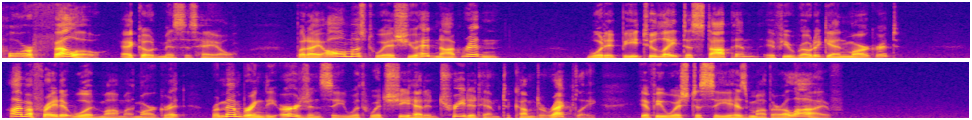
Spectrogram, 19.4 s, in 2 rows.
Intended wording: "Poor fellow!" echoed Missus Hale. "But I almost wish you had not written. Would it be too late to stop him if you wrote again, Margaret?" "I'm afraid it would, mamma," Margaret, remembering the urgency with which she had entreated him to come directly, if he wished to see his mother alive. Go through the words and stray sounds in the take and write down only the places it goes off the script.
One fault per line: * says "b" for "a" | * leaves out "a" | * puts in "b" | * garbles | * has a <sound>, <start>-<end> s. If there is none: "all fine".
all fine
